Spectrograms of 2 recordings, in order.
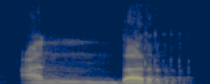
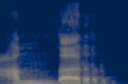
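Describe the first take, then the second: First: An n sound comes before the b. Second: An m sound comes before the b. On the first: "ada kalimat anbar" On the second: "ya mereka baca ambar"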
